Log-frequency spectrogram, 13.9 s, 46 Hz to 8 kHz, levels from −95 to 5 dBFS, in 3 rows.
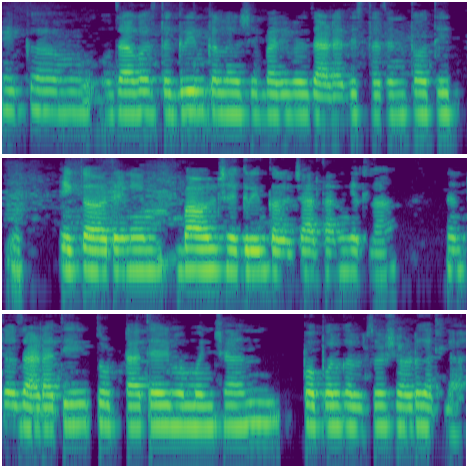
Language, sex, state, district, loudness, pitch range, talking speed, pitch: Konkani, female, Goa, North and South Goa, -20 LUFS, 175-190 Hz, 135 wpm, 180 Hz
